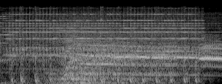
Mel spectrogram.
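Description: Cartoon twin-bell alarm clock ringing, its hammer rattling rapidly against the bells in a steady, loud ring.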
